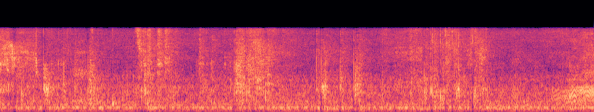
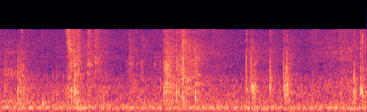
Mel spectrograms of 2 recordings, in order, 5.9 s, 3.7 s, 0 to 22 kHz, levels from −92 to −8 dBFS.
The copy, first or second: second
